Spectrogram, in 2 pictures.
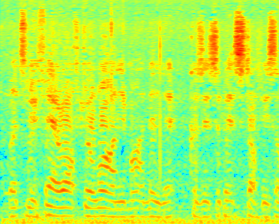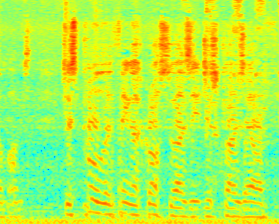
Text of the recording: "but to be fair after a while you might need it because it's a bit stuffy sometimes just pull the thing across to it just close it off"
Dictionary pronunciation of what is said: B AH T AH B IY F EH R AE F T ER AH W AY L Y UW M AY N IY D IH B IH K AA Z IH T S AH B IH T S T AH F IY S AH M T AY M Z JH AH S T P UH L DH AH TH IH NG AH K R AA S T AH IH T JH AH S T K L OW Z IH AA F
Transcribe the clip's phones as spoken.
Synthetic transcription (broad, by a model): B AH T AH B IY F EH R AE F T ER AH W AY N Y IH M AY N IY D IH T K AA Z IH T S AH B IH T S T AH F IY S AH M T AY M Z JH AH S P UH L DH AH TH IH NG AH K R AA S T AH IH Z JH AH S K L OW Z IH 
